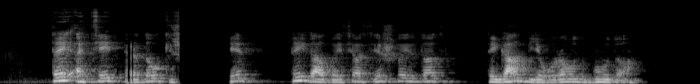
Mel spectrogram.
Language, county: Lithuanian, Kaunas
